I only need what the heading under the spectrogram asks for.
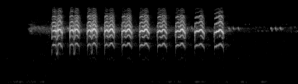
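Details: An American kestrel in flight gives a rapid, shrill series of about ten piercing klee notes, roughly six per second, with nothing else audible.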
